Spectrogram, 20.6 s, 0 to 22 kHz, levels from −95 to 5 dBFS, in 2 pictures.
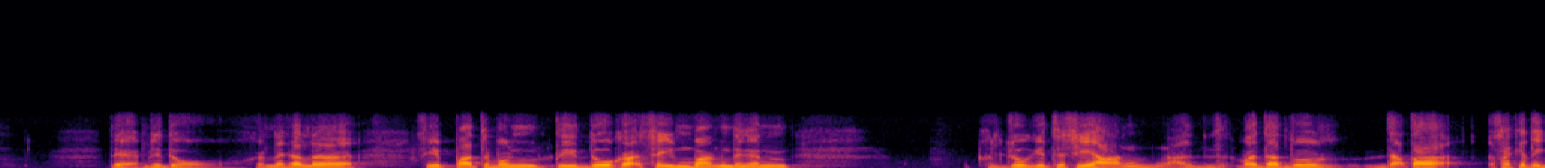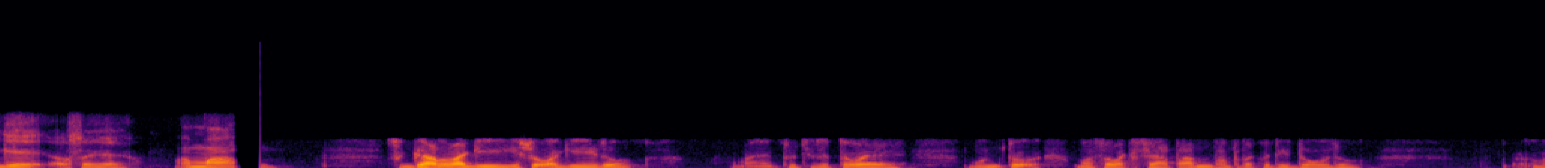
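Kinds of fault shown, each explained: Handover gap: The call was passed between networks and no speech frames arrived during the switch, so the voice stops abruptly at 11.85 s and stays silent for about 180 ms until the new link carries audio again at 12.03 s.
Fallback to narrowband: At 12.03 s the call drops from HD Voice to a narrowband codec, which fits a switch from AMR-WB at 23.85 kbit/s to AMR-NB at 12.2 kbit/s. Nothing above 4 kHz survives, so the speech turns duller and rougher through to the end.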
